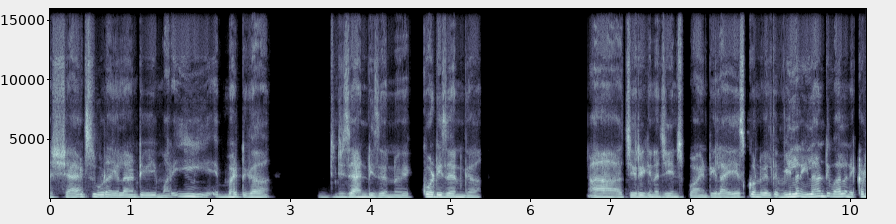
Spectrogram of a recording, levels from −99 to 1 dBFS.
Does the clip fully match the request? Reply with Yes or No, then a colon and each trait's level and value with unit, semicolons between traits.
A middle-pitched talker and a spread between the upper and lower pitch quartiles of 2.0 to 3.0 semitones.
Yes: medium, 150 Hz; average, 2.7 semitones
